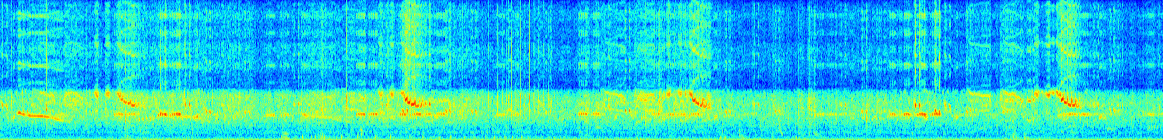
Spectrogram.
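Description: Birds calling, with a falling whistled note repeated every few seconds and scattered chirps, over a steady low rumble.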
